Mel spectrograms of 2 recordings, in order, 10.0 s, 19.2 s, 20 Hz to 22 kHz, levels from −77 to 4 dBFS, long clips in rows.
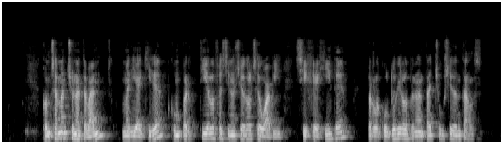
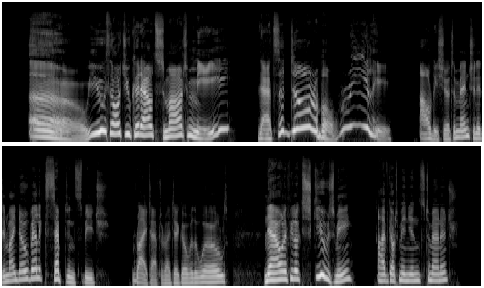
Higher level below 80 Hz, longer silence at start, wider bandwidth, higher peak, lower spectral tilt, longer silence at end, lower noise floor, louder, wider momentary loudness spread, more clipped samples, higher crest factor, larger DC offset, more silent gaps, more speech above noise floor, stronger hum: about the same, -58 dBFS vs -60 dBFS; first, 0.8 s vs 0.55 s; second, 7.6 kHz vs 14.5 kHz; about the same, -2 dBFS vs 0 dBFS; about the same, -6.5 dB/octave vs -7 dB/octave; second, 0.45 s vs 0.7 s; second, -53 dBFS vs -60 dBFS; about the same, -18 LUFS vs -18 LUFS; second, 8 LU vs 15 LU; neither; about the same, 18 dB vs 18 dB; neither; second, none vs 4.69-5.11 s, 7.83-8.23 s, 11.81-12.12 s, 16.69-17.02 s; second, 35 dB vs 42 dB; neither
